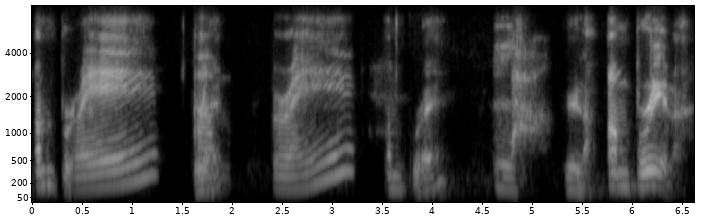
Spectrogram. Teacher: So the stress should be on the second syllable.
